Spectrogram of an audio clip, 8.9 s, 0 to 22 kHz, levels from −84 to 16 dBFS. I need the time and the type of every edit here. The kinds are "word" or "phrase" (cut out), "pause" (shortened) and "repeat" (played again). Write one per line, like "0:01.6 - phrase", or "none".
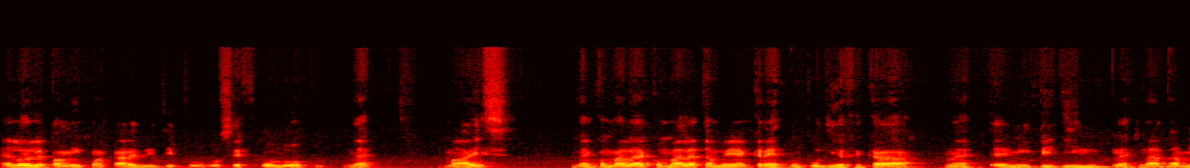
0:02.5 - pause
0:04.0 - pause
0:07.4 - pause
